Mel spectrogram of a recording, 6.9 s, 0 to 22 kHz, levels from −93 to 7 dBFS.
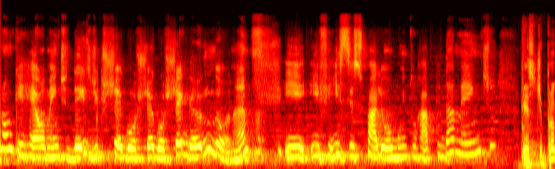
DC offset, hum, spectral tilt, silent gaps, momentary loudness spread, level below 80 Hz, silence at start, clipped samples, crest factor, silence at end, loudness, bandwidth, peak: under 0.1%; none; -5.5 dB/octave; none; 8 LU; -46 dBFS; 0 s; under 0.1%; 14 dB; 0 s; -18 LUFS; 15 kHz; -4 dBFS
